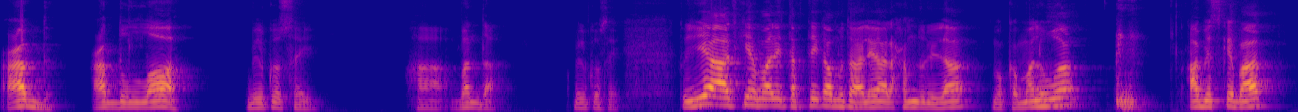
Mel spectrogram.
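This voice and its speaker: A man teaching Quranic Arabic words to a class, patiently correcting pronunciation and confirming answers. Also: a little high. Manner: clears throat often, soft short confirmations. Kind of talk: classroom lesson with students.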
